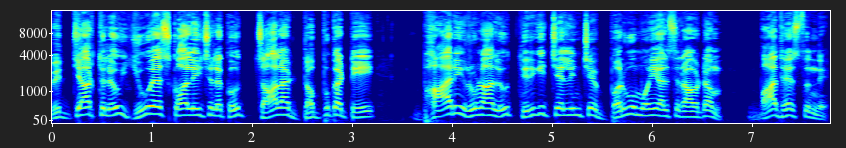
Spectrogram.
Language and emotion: Telugu, angry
